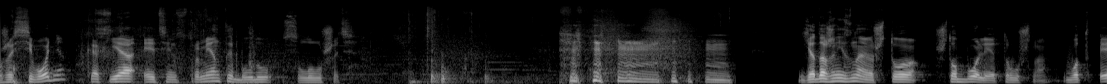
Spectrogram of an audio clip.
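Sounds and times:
plastic wrapping crinkling: 0.7 - 5.6.

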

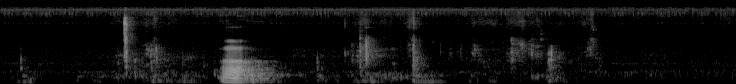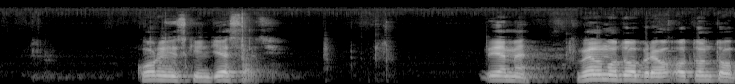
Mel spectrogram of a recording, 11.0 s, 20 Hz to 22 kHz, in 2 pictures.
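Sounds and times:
thin pages being turned: 2.6 - 4.6, 7.9 - 8.6.

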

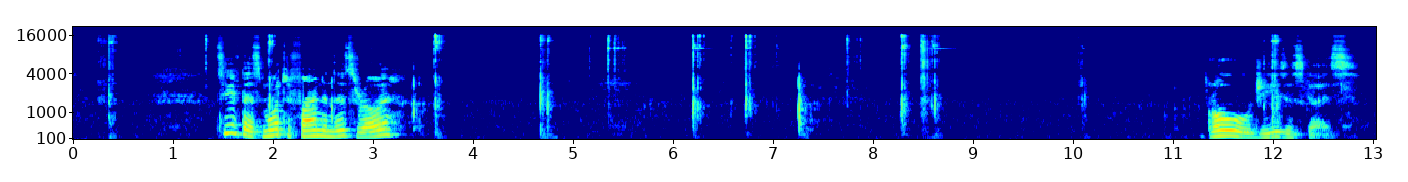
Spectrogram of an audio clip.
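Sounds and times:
coins clicking together: 7.7 - 8.8.

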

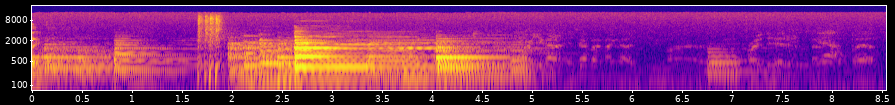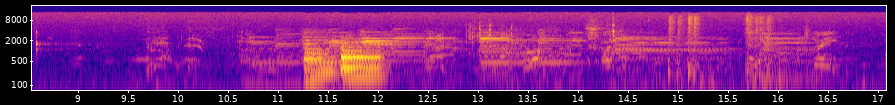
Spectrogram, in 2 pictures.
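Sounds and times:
guitar playing: 0.0 - 5.2, 6.8 - 7.3, 10.6 - 16.5.

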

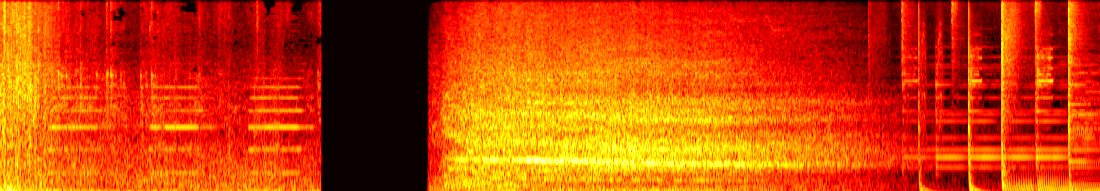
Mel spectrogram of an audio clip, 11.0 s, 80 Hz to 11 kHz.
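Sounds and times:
loud boom with rumble: 0.0 - 2.5.

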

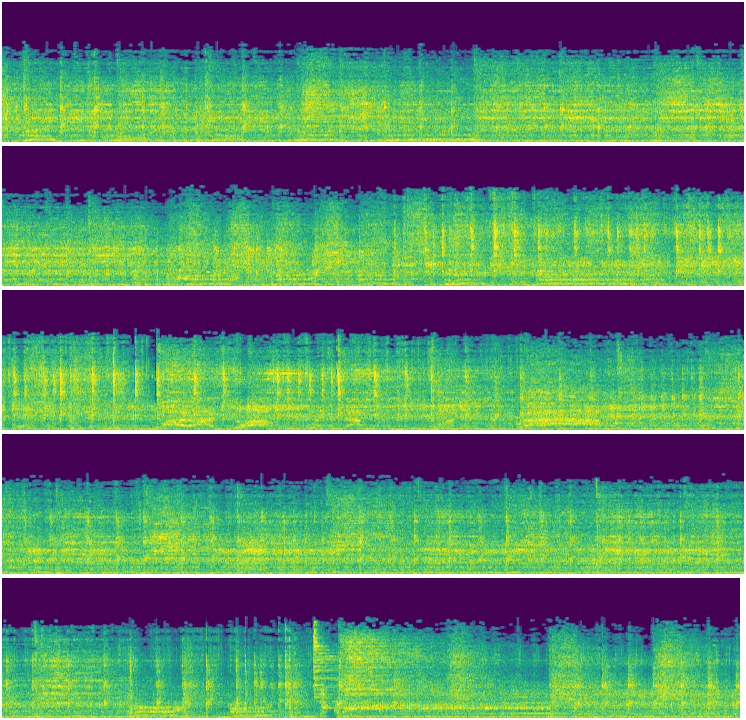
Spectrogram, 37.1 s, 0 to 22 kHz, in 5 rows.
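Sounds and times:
drums: 0.0 - 37.0
electric guitars: 0.0 - 37.0.

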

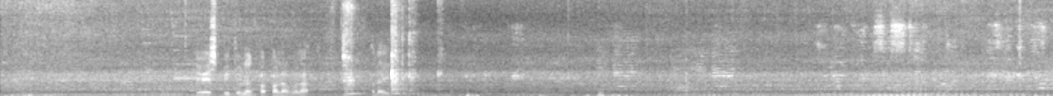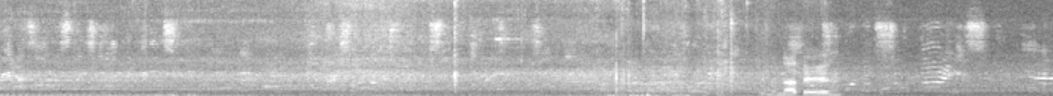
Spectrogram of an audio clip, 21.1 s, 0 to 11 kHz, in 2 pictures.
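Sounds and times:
low vehicle rumble: 0.0 - 21.0
steady background noise: 0.0 - 21.0.

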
